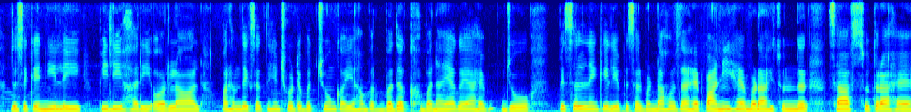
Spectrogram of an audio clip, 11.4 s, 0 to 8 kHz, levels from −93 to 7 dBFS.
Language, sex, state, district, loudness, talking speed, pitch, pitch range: Hindi, female, Maharashtra, Pune, -29 LUFS, 195 wpm, 215 Hz, 210-225 Hz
